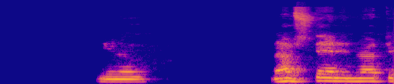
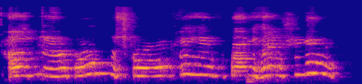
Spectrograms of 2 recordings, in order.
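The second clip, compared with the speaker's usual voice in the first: much higher squeaky voice; very high cartoon greeting; faster than usual. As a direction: squeak hello to everyone.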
